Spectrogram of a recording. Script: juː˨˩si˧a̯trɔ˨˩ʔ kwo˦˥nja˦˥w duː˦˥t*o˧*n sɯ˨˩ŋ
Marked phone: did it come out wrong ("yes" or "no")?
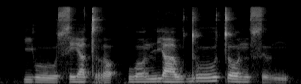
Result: no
